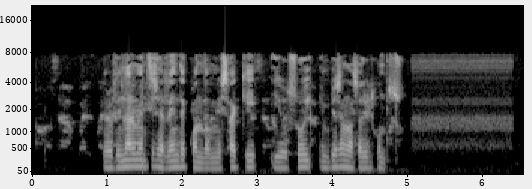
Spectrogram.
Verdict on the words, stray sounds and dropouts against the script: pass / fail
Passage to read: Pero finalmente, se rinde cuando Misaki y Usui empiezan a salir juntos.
pass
